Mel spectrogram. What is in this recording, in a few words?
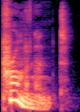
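"prominent", British English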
